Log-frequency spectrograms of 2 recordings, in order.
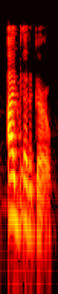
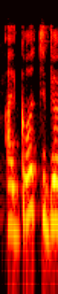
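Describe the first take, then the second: First: The words 'got to' blend into 'gotta'. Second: The words 'got to' are said in full. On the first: "you can say I gotta go" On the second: "instead of saying I got to go"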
